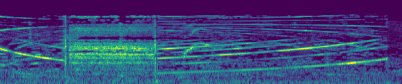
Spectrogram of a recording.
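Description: Happy Baby claw machine's electronic sound effect for the dropping claw: a whistle-like tone slides down, a short buzzy tone sounds about a second in, then a long rising tone climbs and cuts off near the end.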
